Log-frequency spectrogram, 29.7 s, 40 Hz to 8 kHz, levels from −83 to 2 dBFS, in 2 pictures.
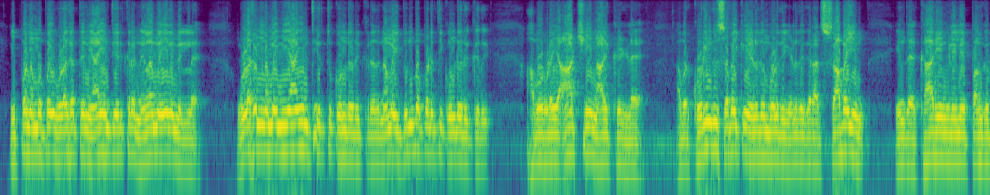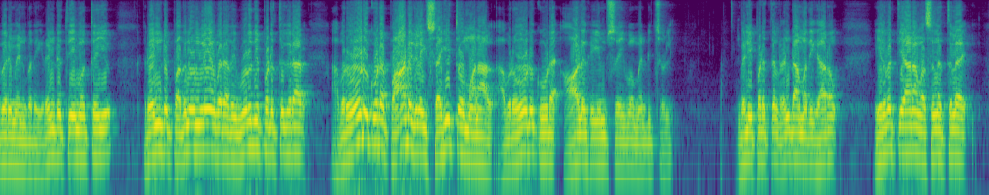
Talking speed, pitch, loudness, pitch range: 115 wpm, 115 Hz, -6 LUFS, 105-130 Hz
